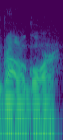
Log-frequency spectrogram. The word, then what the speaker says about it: Rattlegore: Yeah, exactly, Rattlegore. I've heard some people pronounce it that way, so.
